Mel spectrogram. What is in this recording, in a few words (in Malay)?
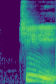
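"ciri", Malay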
